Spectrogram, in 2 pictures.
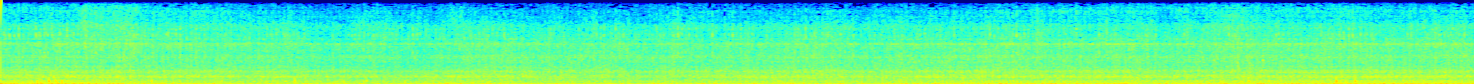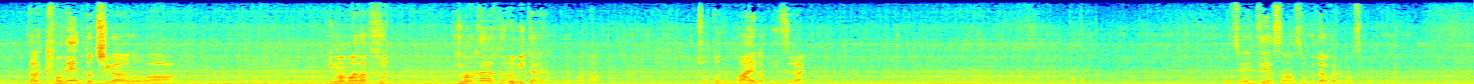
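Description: Tyres crunch and hiss over packed snow.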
